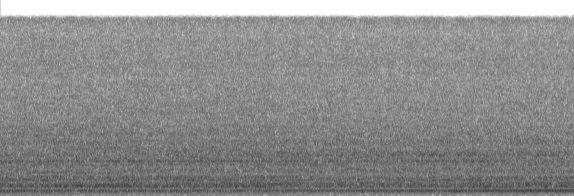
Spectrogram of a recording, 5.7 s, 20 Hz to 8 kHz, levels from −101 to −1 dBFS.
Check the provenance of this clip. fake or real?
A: fake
